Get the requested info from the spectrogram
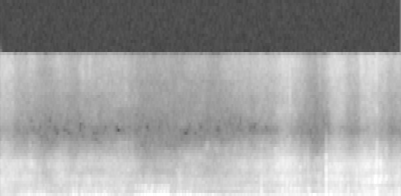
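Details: Shy little cat purring while giving a quick hug; soft, low rumbling purr in uneven pulsing waves, growing slightly louder around the middle, with faint background hiss.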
